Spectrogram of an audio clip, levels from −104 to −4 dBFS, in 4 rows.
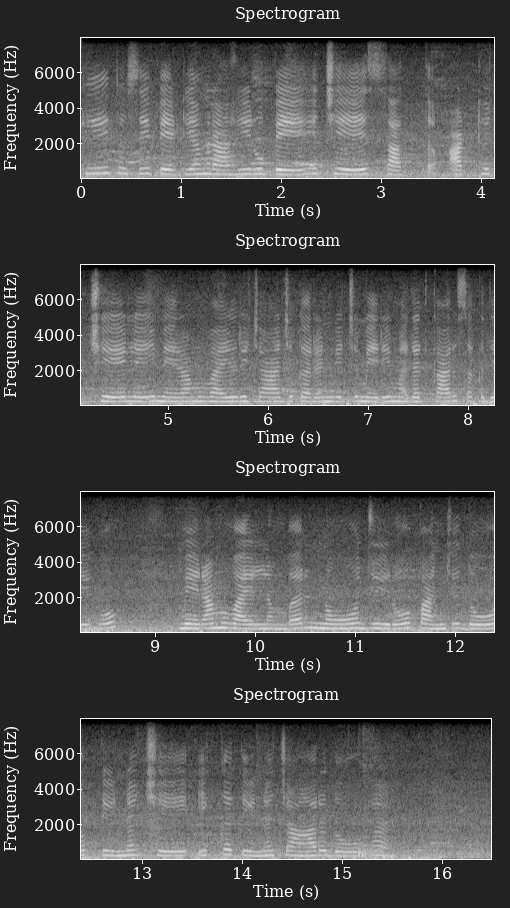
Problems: constant background noise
